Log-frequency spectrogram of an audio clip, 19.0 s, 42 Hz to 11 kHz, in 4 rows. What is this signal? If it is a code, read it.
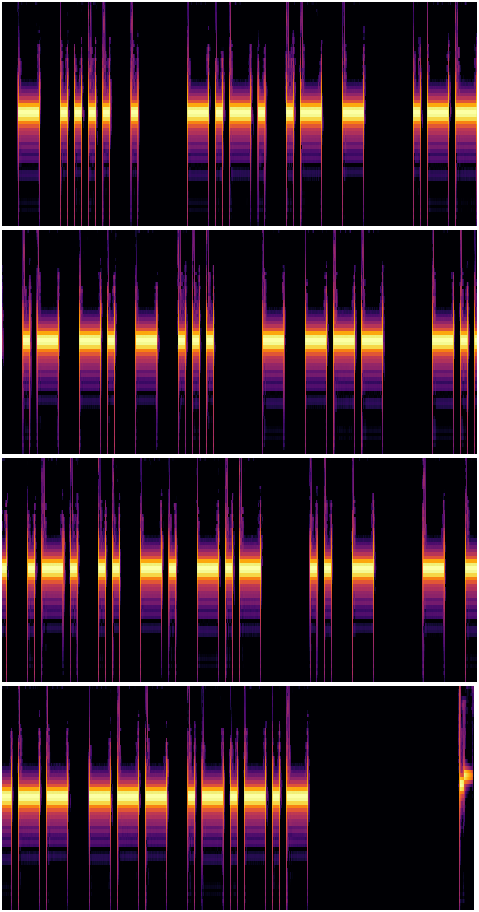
Morse code, heard as a keyed tone, about 17 wpm, 700 Hz. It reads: THE CAT WANTS TO DRINK IT TOO.
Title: Additional Easy Phrases 17wpm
